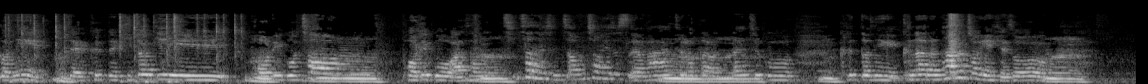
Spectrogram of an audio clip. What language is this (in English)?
Korean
